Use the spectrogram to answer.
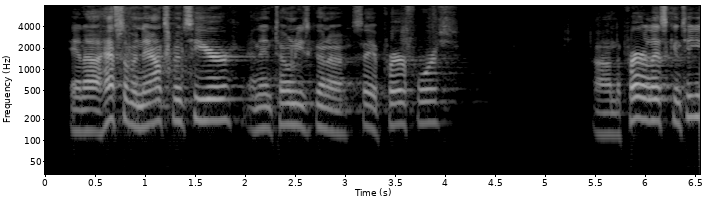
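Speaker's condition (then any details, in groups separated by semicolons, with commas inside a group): No condition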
